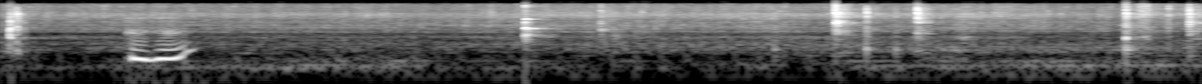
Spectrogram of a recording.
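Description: Ginger-garlic paste fries in oil with a low, quiet sizzle while a spoon stirs and taps against the pan in sporadic scrapes and clinks; a brief vocal sound rises early on.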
